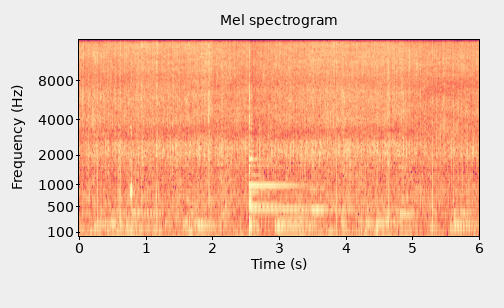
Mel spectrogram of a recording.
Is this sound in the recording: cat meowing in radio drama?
no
